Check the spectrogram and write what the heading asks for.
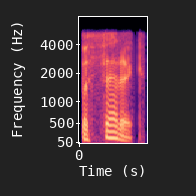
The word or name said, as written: bathetic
